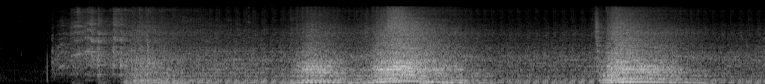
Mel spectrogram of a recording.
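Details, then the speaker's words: 2015 Polaris RZR 900S, stored, intermittently dropping then losing a cylinder; after new plugs torqued to 7 ft-lb it fires and revs but idle hunts and surges unevenly. One injector suspected of acting up. "that does not sound right it sounds better but she's still acting a little funny so I am thinking that one of those injectors is acting strange"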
